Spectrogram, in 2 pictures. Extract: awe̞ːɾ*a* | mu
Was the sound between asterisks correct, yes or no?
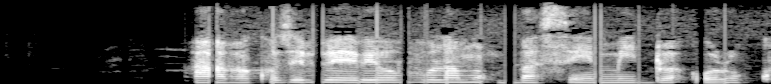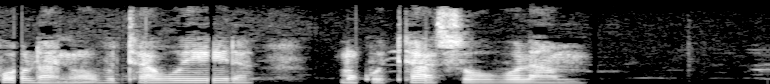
yes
